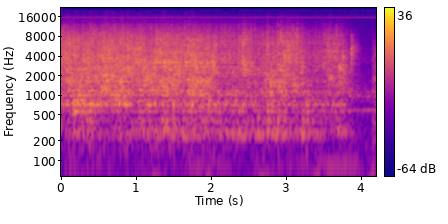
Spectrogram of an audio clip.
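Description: A toilet is flushed in a Newcastle home in 1983: a loud, close, continuous rush of water that holds steady, then thins out and drops away in the last moments.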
